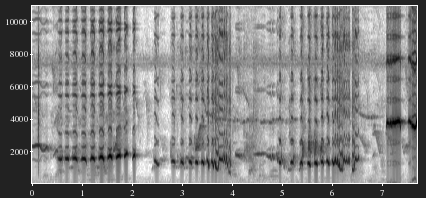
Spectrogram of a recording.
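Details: White-rumped shama in full song, used to prompt other shamas to sing: long series of rapid, evenly repeated whistled notes in several bursts, each slurring and wavering, with a harsh rising note at the end.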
